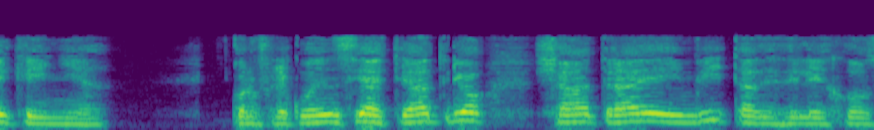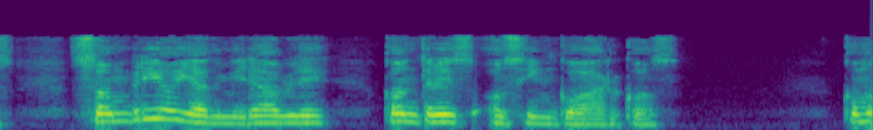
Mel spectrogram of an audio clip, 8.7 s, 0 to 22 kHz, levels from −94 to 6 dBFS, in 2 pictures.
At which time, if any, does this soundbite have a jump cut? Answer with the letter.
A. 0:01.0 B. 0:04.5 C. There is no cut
A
